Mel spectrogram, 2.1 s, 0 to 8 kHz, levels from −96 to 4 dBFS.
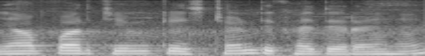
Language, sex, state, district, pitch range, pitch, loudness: Hindi, male, Jharkhand, Jamtara, 135-150 Hz, 140 Hz, -15 LUFS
